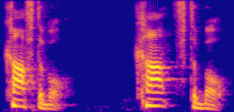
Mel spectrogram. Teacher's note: A primeira sílaba é a sílaba forte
